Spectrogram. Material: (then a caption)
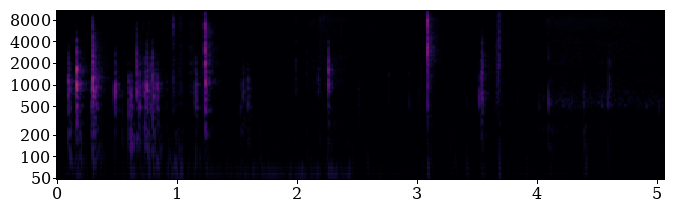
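Coated paper. An open glossy paper fashion magazine has its pages turned while long nails and fingertips rub across the paper spread. A quick burst of crisp crinkles and sharp nail taps, bright and centered around 1 kHz, thins into scattered clicks and a soft, papery hiss. The sounds are quiet and dry, with almost no low end.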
